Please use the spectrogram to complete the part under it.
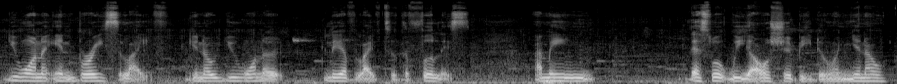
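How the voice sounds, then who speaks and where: A woman in a casual vlog, talking about motivation in an unhurried monotone. Her voice is deeply gravelly and mellow. Soft music plays faintly behind her. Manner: monotone, self-described; conversational, many fillers and restarts. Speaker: motivational vlogger and gig worker.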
